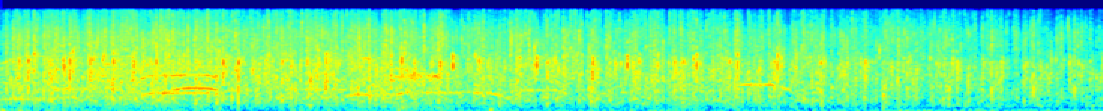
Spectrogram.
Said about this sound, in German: Und wir haben hier viele Leute vor uns sitzen und ich glaube, wir haben vorher gesagt, die sollen nicht ganz so laut sein, damit ihr uns da an den Endgeräten auch versteht. Aber einen Applaus nehmen wir, glaube ich, mit für den Anfang, oder?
